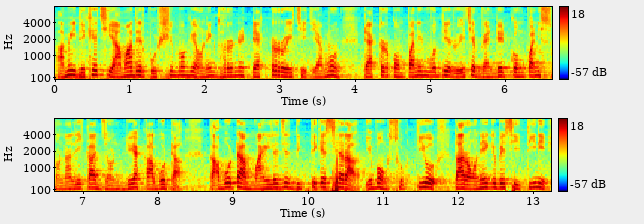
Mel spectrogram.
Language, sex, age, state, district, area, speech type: Bengali, male, 18-30, West Bengal, Paschim Medinipur, rural, spontaneous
